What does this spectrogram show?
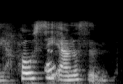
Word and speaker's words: Hans Christian Andersen: is a good set Hans Christian Andersen is how you say I'm properly Hosty Anderson and I've got I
